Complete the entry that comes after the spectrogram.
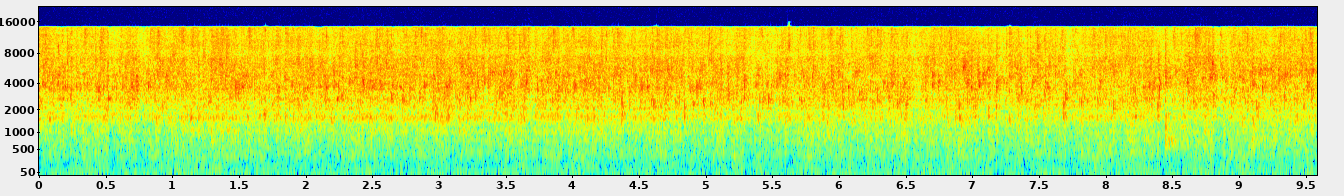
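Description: Tofu cubes sizzling steadily in a deep layer of hot oil in a stainless steel pot as they are turned over with a metal utensil. The oil is too much for the tofu, which is sticking to the pan and falling apart.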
